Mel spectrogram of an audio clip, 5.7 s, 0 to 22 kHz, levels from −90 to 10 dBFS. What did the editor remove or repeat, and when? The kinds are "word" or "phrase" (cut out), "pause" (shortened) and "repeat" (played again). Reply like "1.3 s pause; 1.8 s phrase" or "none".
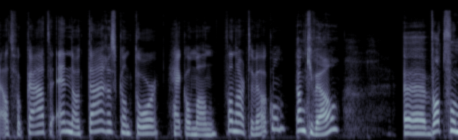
2.7 s pause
